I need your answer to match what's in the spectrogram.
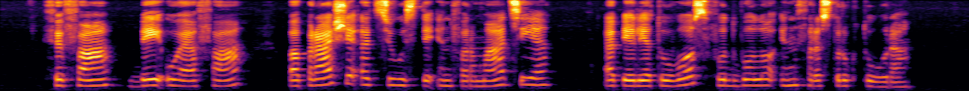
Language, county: Lithuanian, Tauragė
